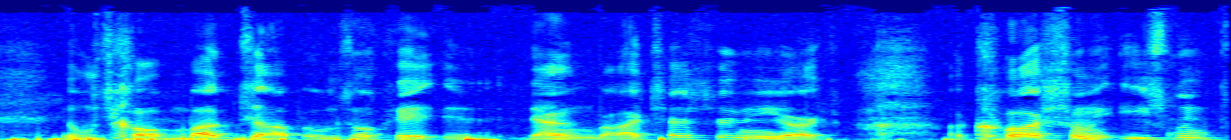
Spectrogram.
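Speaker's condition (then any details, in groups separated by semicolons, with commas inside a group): Voice box damage, traumatic brain injury; cannot handwrite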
